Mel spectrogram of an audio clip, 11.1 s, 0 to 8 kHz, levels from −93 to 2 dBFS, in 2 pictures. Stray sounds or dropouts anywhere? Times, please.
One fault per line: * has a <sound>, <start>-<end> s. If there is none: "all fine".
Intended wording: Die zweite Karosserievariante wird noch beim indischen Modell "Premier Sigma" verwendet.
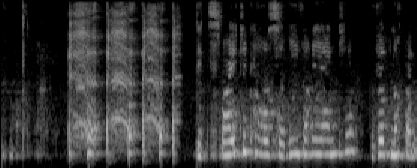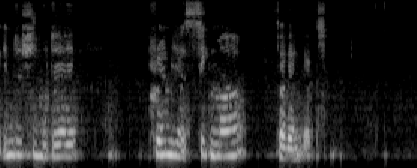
* has a cough, 0.9-2.4 s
